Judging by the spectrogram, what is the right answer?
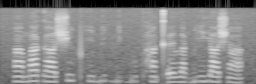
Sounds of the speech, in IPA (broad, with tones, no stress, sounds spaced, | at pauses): ã˨ m a˦ ɡ aː˨ ʃ i˦˨ pʰ i˨ b i˦˨ ɡ͡b i˨ ɡ͡b u˦ pʰ ã˦ kʼ ɛ˨˦ l a˨ ɡ͡b iː˦ j aː˦ ʃ ã˨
